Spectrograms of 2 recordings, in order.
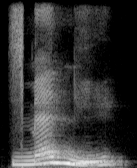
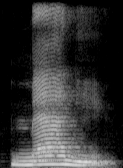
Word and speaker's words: many: the first word as many so you say many things instead of Manny for example you were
